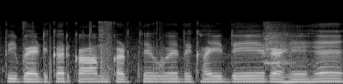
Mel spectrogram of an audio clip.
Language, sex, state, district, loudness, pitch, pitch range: Hindi, male, Uttar Pradesh, Lalitpur, -18 LUFS, 130 Hz, 125-130 Hz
